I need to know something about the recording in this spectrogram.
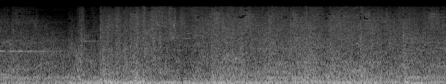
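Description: Magic spells burst and whoosh in a fast fantasy battle.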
